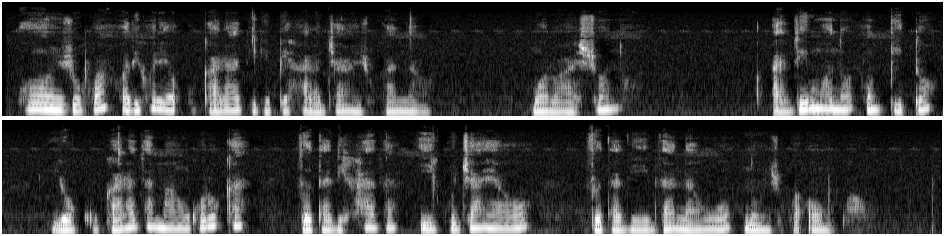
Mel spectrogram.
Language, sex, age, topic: Oshiwambo, female, 25-35, agriculture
